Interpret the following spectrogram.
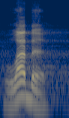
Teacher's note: Huruf ba bibir kita kalau sebut huruf ba kena rapat. Betul. Bila sebut rapat lepas balik.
